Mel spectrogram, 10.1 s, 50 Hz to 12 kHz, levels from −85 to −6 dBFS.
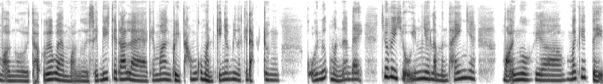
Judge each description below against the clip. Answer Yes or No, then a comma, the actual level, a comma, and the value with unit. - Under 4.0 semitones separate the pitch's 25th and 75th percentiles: Yes, average, 3.5 semitones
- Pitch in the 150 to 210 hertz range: No, high, 230 Hz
